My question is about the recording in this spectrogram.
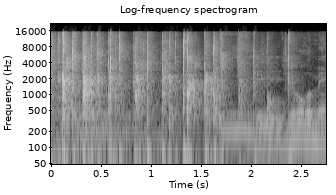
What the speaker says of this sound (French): On va commencer par applaudir pour tous ceux qui ont échoué.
